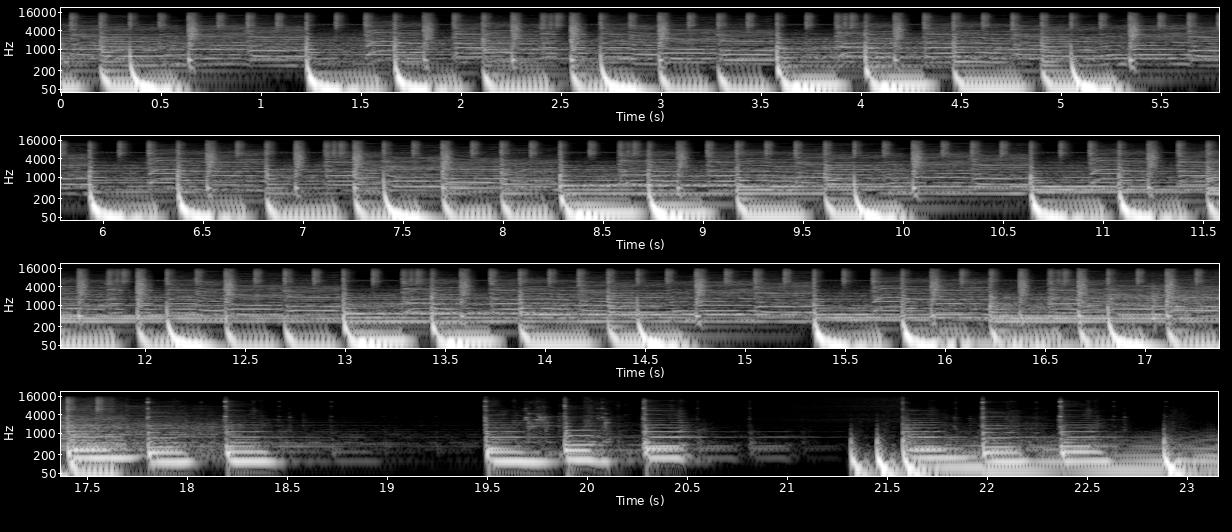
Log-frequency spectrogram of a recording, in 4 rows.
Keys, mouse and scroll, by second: 3.5 click, 4.3 F4, 5.4 F9, 7.5 click, 8.6 click, 10.3-11.0 scroll up 1, 11.0 scroll down 1, 12.3-13.1 scroll up 1, 13.3 ctrl+click, 13.9-14.5 scroll up 1, 15.5 F8, 16.4 click, 17.7-22.0 typing.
